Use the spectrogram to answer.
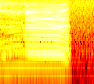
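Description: A cow lets out a single deep, drawn-out moo that swells in loudness and then cuts off abruptly, heard alone without other sounds.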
